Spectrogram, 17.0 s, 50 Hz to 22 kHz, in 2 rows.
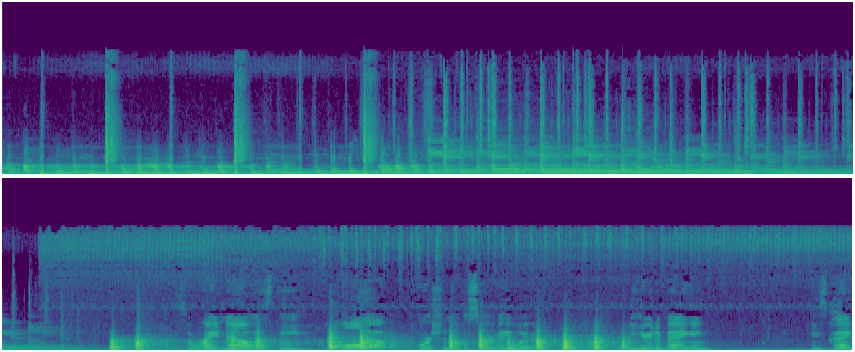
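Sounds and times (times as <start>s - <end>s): hammer tapping boat hull: 9.1s - 15.2s.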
